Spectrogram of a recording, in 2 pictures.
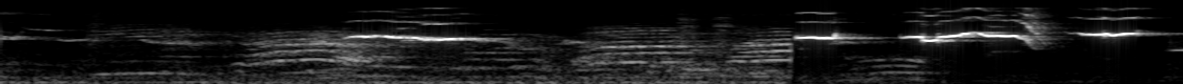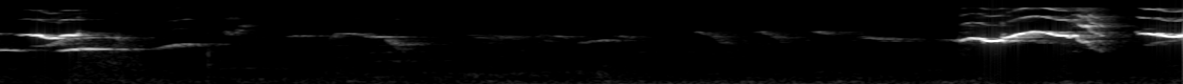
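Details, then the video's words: Oriental magpie-robin song used as a lure to draw other birds into singing: chattering, speech-like sounds with a low hum give way to loud, rich whistled phrases and sharp slurred notes, then a pause and another burst. "pancingan kacer"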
